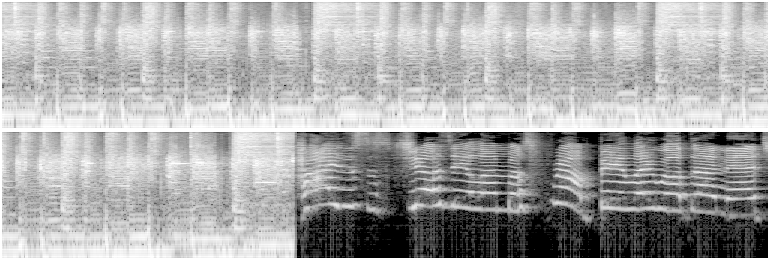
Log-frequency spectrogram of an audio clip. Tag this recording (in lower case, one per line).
kid speaking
